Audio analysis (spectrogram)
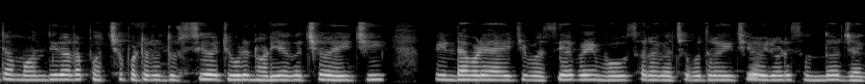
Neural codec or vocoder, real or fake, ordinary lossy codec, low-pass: none; real; Opus, 64 kbps; 7.2 kHz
